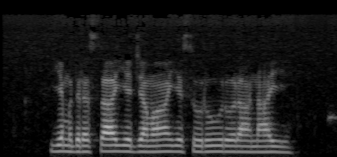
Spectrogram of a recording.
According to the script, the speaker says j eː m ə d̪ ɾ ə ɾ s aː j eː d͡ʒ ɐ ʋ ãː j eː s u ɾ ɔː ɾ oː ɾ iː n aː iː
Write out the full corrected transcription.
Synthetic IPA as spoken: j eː m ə d̪ ɾ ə s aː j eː d͡ʒ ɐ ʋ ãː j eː s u ɾ uː ɾ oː ɾ aː n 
